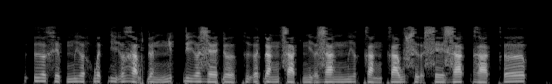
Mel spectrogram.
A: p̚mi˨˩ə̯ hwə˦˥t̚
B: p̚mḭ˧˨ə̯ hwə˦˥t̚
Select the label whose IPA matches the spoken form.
A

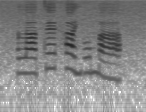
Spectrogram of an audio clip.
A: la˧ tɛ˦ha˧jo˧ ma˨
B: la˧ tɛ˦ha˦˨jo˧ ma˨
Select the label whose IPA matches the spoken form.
B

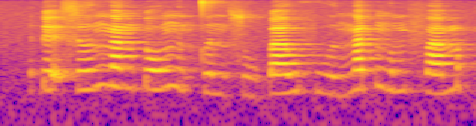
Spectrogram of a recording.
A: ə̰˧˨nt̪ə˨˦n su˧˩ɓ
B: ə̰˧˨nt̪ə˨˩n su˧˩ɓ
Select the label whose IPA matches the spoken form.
B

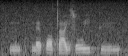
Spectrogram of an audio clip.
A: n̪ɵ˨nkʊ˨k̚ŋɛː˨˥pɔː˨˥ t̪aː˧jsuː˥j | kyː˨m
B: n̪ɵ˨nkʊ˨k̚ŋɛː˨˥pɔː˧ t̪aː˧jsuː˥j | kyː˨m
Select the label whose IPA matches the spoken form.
B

